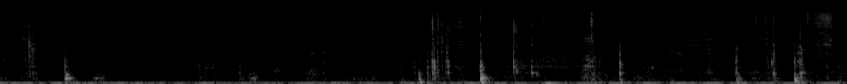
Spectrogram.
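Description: Rubbing and scraping strokes from a thrift flip craft project, a close, dry, uneven friction that runs steadily with a few sharper knocks, no voices.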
